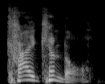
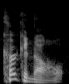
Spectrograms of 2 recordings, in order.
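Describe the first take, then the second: First: Kai Kendall, KY-KEN-dəl with a long I; memo's version, Kai Kendall like sky plus kendle; mistaken pronunciation. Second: Kirkendall said as KER-kən-dawl; locals' Kirkendall, KER-kən-dawl; local pronunciation. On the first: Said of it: "we were pronouncing it wrong". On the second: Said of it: "it is pronounced Kirkendall". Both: Shown as a demonstration.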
